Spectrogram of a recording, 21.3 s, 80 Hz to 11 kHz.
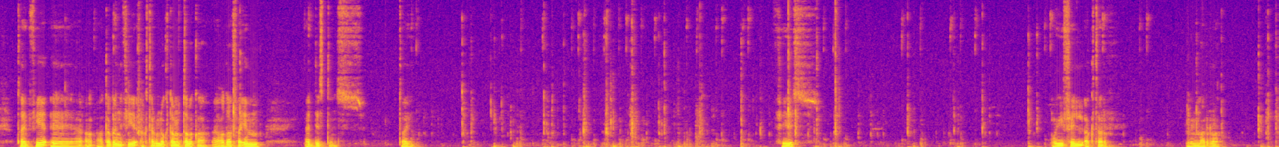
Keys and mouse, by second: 1.6 alt+middle click, 2.2 alt+shift+middle click, 2.5 alt+middle click, 3.2 a, 3.9 m, 7.8 g, 8.8 alt+middle click, 9.6 click, 10.0 middle click, 10.4 ctrl+alt+middle click, 10.8 alt+middle click, 11.5 alt+shift+middle click, 13.8 alt+shift+middle drag, 14.2-15.1 middle drag, 15.4 middle click, 16.1 alt+middle drag, 18.3 click, 19.1 click, 19.9 f, 20.3 f, 21.2 ctrl+z.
